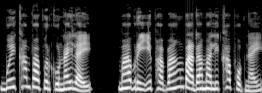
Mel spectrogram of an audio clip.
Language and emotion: Bodo, disgusted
